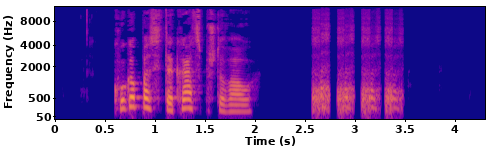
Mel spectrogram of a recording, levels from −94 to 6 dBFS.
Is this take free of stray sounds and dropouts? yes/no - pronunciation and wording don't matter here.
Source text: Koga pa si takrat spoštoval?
no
